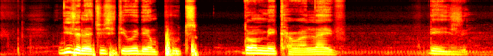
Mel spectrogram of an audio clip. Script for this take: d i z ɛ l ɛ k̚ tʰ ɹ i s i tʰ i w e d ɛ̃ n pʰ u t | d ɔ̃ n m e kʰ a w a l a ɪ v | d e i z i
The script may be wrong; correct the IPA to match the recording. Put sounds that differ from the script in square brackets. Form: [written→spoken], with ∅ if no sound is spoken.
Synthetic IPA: d i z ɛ l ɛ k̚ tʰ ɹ i s i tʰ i w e d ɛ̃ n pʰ u t | d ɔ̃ n m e kʰ a w a l a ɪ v | d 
